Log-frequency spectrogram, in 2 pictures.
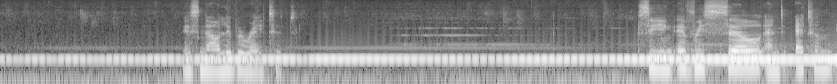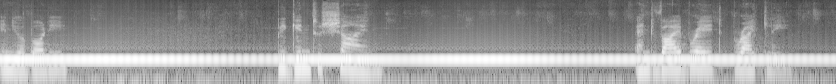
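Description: A crystal singing bowl hums a steady, ringing tone.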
